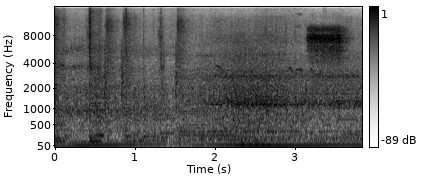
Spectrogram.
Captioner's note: engines Running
